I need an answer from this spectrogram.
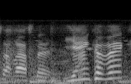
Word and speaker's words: Yankovic: pronounce that last minute Yankovic Yankovic just like you think and we are standing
